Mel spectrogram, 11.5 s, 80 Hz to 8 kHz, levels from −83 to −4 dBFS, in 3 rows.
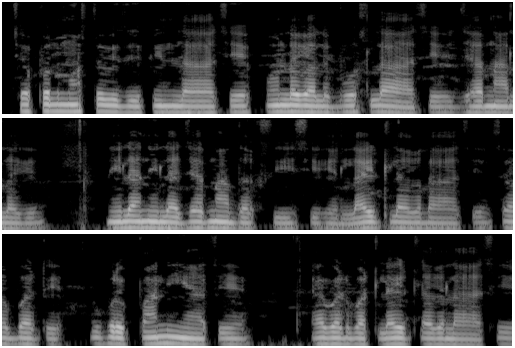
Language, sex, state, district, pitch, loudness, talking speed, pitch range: Halbi, male, Chhattisgarh, Bastar, 115 Hz, -33 LUFS, 145 wpm, 110-120 Hz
